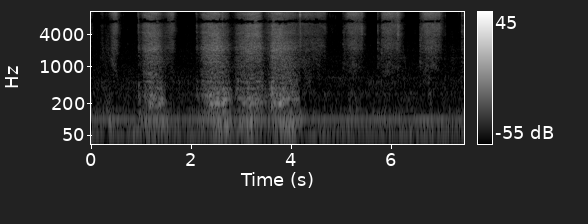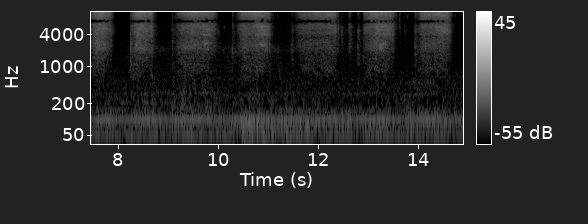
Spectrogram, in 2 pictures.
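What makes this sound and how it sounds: A soft-bristle hand brush sweeps along solid, pale pine floorboards beside the skirting, brushing dirt and dust from between the planks. Repeated rubbing strokes give bright, breathy swishes over a steady low hum, with the strongest strokes early in the clip.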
